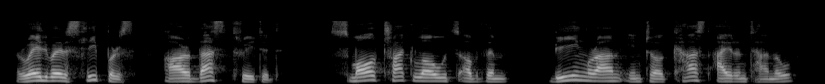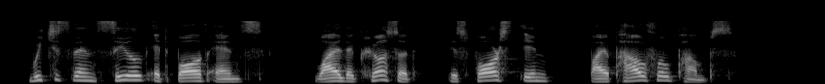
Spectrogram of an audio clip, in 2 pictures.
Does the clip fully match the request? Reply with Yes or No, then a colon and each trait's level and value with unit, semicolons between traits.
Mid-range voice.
Yes: medium, 155 Hz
